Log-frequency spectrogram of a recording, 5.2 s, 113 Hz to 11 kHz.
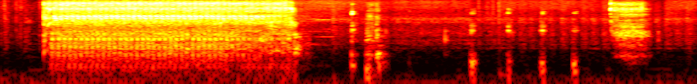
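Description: An LDT MP5-SD6 airsoft gun with an LDX Advance 3.0 gearbox and big springs fires a loud, continuous two-second burst of rapid buzzing cycles, followed by scattered clicks and a short mechanical whir.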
